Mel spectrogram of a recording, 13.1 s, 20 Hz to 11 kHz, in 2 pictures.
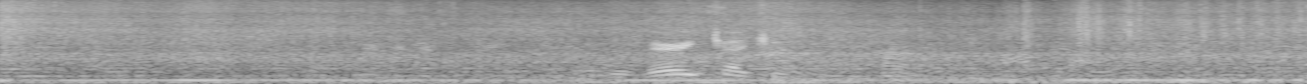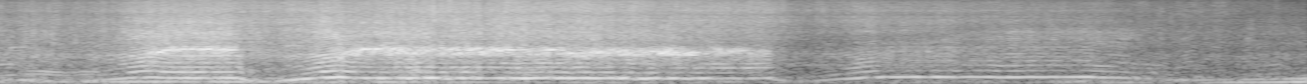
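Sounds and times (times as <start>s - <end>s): loud hiss of passing boat: 0.0s - 13.0s
electric boat motor whining: 6.7s - 13.0s.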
